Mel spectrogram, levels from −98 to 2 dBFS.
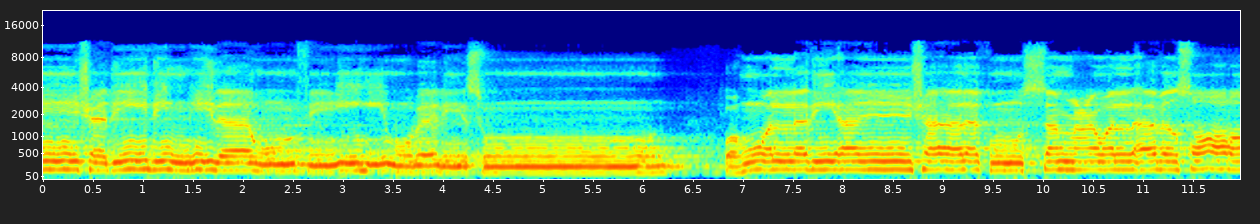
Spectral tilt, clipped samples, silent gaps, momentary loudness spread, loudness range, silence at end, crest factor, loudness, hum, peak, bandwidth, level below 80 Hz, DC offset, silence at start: -6 dB/octave; under 0.1%; none; 3 LU; 1 LU; 0 s; 10 dB; -20 LUFS; none; -10 dBFS; 11.5 kHz; -58 dBFS; under 0.1%; 0 s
